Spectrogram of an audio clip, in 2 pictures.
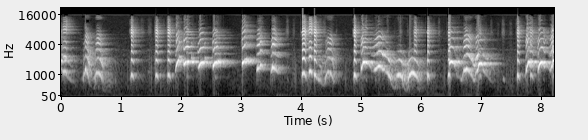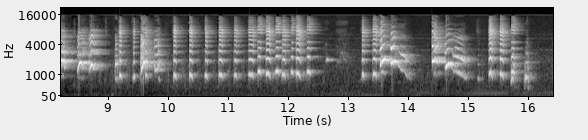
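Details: A Pomeranian puppy singing almost without pause, mixing rapid trilled squeaks, bent rising and falling whines, and short yelps in uneven phrases over about sixteen seconds.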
